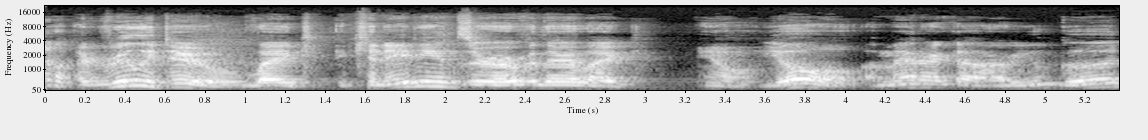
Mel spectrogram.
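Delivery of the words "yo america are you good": put-on Middle Eastern-accented speech. Act out Canadians checking on America, imitating Canadians, turning Middle Eastern. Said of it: "I don't know why I turned, like, Middle Eastern".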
